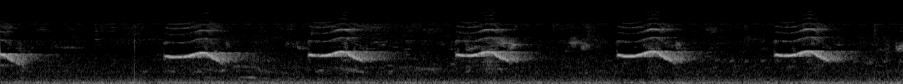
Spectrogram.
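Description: A bird calling over and over, about once every one and a half seconds. Each call is a short clear note that lifts briefly and then drops away.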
